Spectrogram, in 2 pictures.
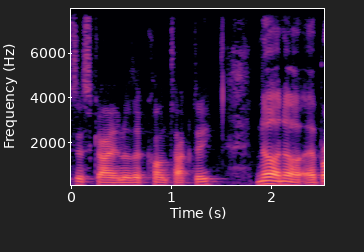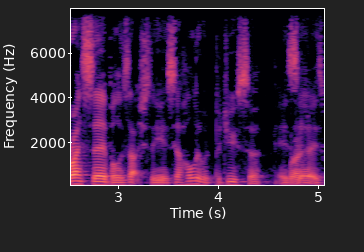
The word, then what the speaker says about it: Bryce Zabel: Following Richard Dolan is a guy called Bryce Zabel. Is that the correct pronunciation? Yes, that's right. So, Life After Contact. Is this guy another contactee? No. Bryce Zabel is a Hollywood producer.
